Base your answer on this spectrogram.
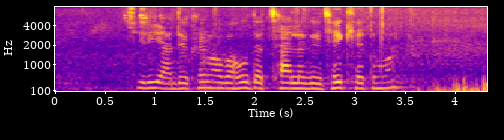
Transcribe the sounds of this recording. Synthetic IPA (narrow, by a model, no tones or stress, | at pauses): siɾijad̪ekʰemebəɦut̪ətːʃʰaləɡɛt͡ʃʰɛkʰet̪me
